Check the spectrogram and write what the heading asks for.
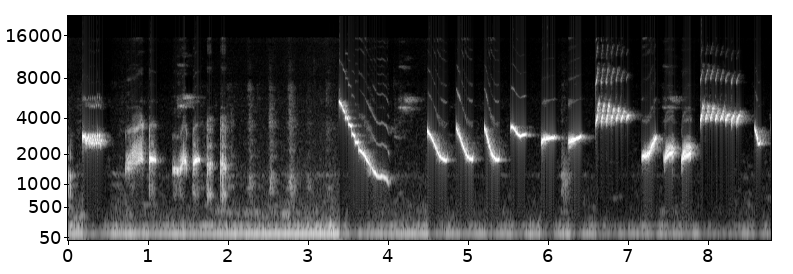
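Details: Asian pied starling singing in full-fill-in fashion: harsh chatter and clicks over a low hum, then falling whistled sweeps, short repeated upslurs and high buzzy squeals.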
